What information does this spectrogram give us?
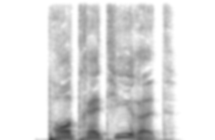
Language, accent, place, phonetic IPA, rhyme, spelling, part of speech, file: German, Germany, Berlin, [pɔʁtʁɛˈtiːʁət], -iːʁət, porträtieret, verb, De-porträtieret.ogg
- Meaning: second-person plural subjunctive I of porträtieren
